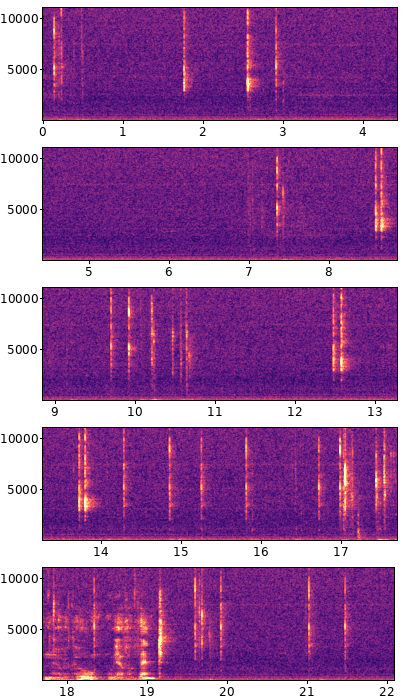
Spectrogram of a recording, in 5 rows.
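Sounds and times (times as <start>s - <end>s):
keyboard and mouse clicking: 0.0s - 0.6s, 2.5s - 3.1s, 7.0s - 7.6s, 8.6s - 8.8s, 9.6s - 10.8s, 12.4s - 12.8s, 13.7s - 17.7s, 19.6s - 20.0s, 21.0s - 21.6s
low hum: 0.0s - 22.0s.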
